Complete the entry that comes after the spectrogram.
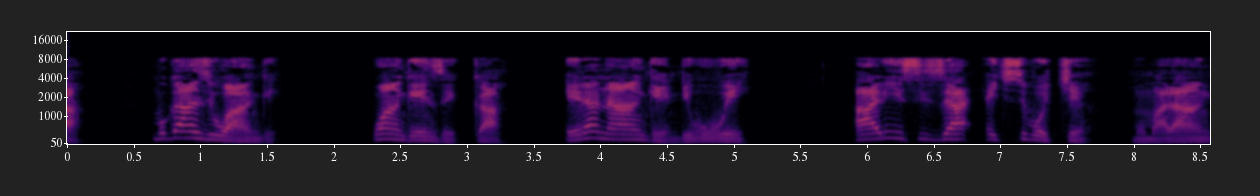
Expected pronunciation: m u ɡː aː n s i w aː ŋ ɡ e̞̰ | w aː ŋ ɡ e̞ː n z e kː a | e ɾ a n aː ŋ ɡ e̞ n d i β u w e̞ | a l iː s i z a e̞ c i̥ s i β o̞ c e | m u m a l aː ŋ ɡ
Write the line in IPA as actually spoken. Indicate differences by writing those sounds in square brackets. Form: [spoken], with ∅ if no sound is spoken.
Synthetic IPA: m u [ɡ] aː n [z] i w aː ŋ ɡ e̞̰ | w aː ŋ ɡ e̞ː n z e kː a | e ɾ a n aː ŋ ɡ e̞ n d i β u w e̞ | a l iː s i z a e̞ c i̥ s i β o̞ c e | m u m a l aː ŋ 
